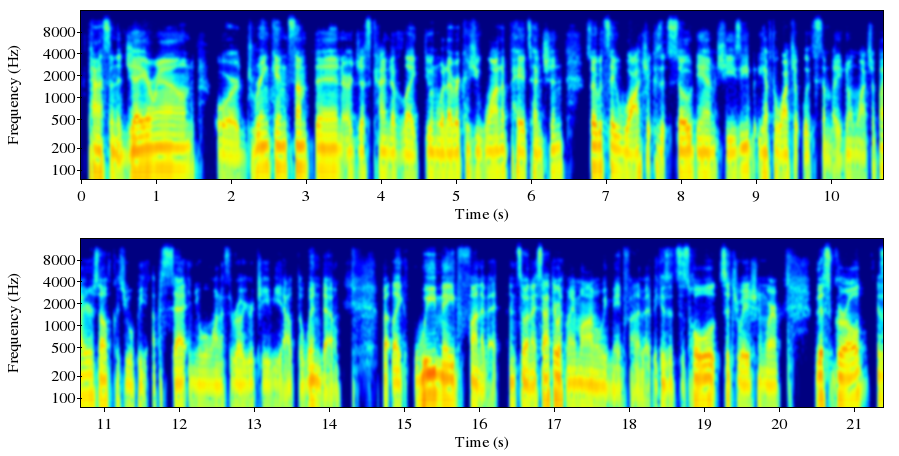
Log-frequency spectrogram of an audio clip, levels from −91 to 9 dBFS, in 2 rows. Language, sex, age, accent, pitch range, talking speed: English, male, 20-39, American, 80-95 Hz, 255 wpm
